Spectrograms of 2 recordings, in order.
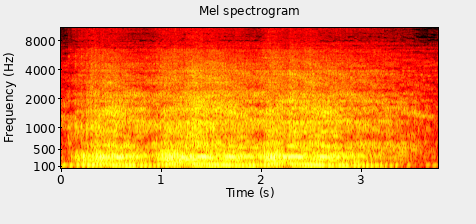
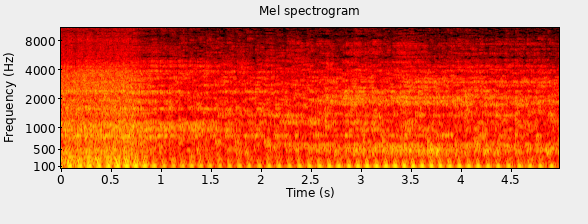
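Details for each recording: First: Honda TMX single-cylinder motorcycle, hard starting, needing choke: revving with loud, uneven metallic clatter, knocking and ticking over the exhaust note; engine to be overhauled. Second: Honda TMX 155 single-cylinder motorcycle after overhaul (stator, timing gear, connecting rod), previously noisy and hard starting, engine still cold: steady even low thump idle with no knocks or rattles.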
